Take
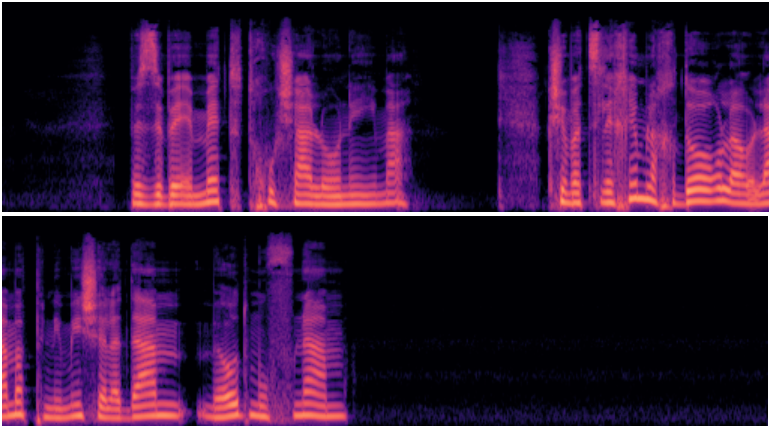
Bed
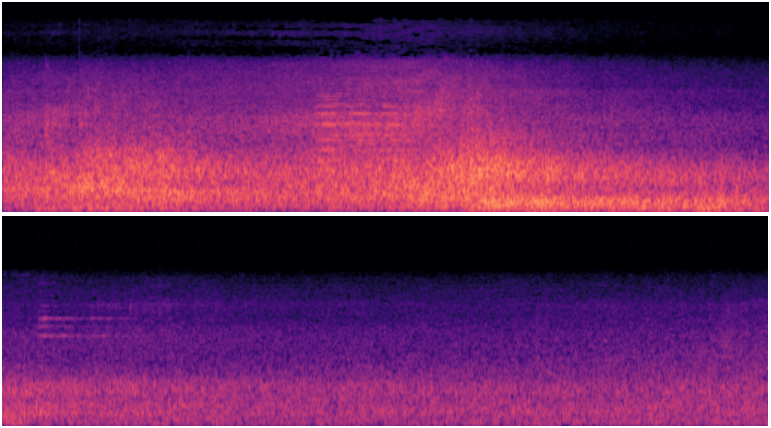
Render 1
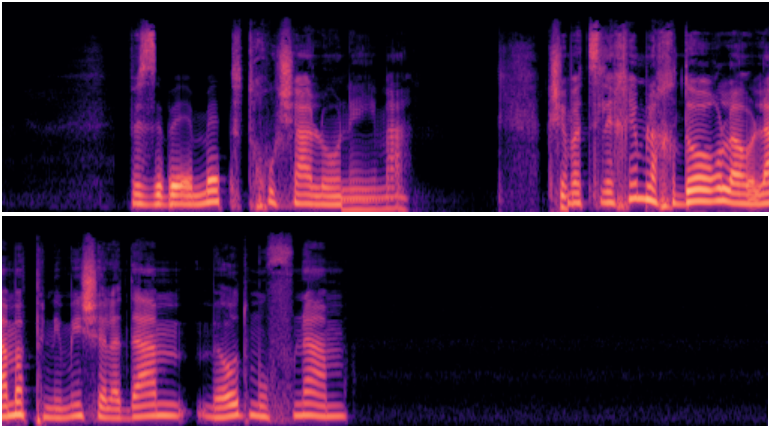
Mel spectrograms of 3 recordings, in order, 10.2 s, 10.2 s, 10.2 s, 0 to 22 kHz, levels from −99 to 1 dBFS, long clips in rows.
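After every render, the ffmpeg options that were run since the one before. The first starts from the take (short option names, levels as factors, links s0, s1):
-filter_complex "[0:a]asplit=3[s0][s1][s2];[s0]afade=t=out:st=1.01:d=0.02[s3];[s1]lowpass=f=610:t=q:w=2.5,afade=t=in:st=1.01:d=0.02,afade=t=out:st=1.54:d=0.02[s4];[s2]afade=t=in:st=1.54:d=0.02[s5];[s3][s4][s5]amix=inputs=3:normalize=0,asettb=1/sr,asplit=3[s6][s7][s8];[s6]atrim=end=2.274[s9];[s7]atrim=start=2.27:end=3.78,asetpts=PTS-STARTPTS,afade=t=in:d=0.004:c=qsin,afade=t=out:st=1.506:d=0.004:c=qsin,aeval=exprs='val(0)*sin(2*PI*110*n/s)':c=same[s10];[s8]atrim=start=3.776[s11];[s9][s10]acrossfade=d=0.004:c1=hsin:c2=qsin[s12];[s12][s11]acrossfade=d=0.004:c1=qsin:c2=hsin,asettb=1/sr,asplit=3[s13][s14][s15];[s13]atrim=end=4.304[s16];[s14]atrim=start=4.3:end=5.41,asetpts=PTS-STARTPTS,afade=t=in:d=0.004:c=qsin,afade=t=out:st=1.106:d=0.004:c=qsin,acontrast=22[s17];[s15]atrim=start=5.406[s18];[s16][s17]acrossfade=d=0.004:c1=hsin:c2=qsin[s19];[s19][s18]acrossfade=d=0.004:c1=qsin:c2=hsin"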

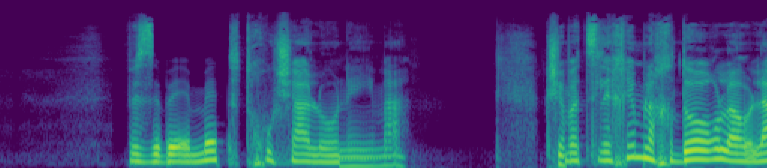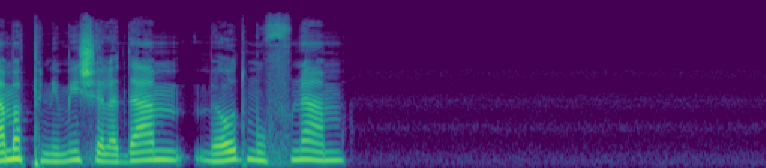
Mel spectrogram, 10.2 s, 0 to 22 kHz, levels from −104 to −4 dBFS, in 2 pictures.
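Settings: -af anull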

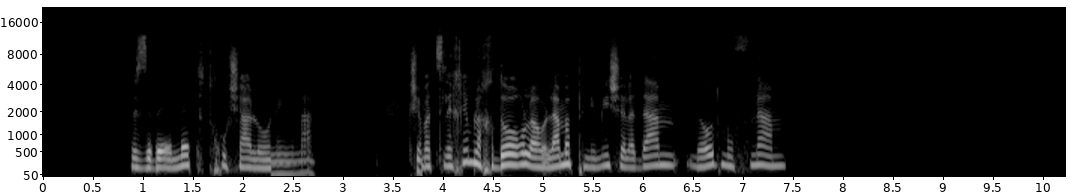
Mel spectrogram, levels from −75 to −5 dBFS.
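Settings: -af "volume=0.299"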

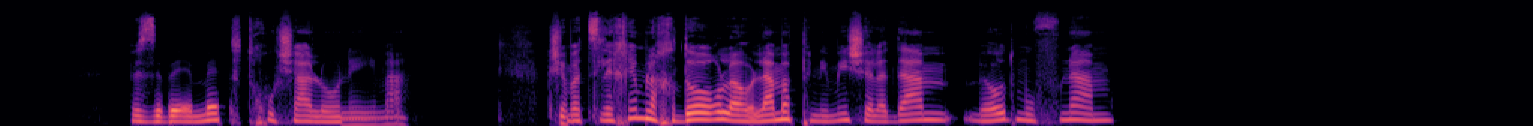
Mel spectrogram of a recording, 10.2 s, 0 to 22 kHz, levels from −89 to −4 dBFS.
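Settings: -af "highpass=57,adynamicequalizer=threshold=0.00355:dfrequency=2100:dqfactor=0.7:tfrequency=2100:tqfactor=0.7:attack=5:release=100:ratio=0.375:range=2.5:mode=boostabove:tftype=highshelf"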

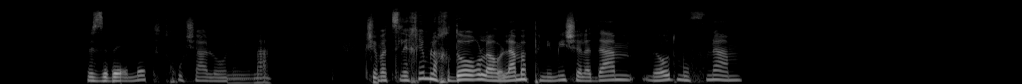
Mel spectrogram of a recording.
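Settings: -filter_complex "[0:a]asplit=3[s0][s1][s2];[s0]atrim=end=1.212[s3];[s1]atrim=start=1.208:end=2.542,asetpts=PTS-STARTPTS,volume=0.398[s4];[s2]atrim=start=2.538[s5];[s3][s4]acrossfade=d=0.004:c1=hsin:c2=hsin[s6];[s6][s5]acrossfade=d=0.004:c1=hsin:c2=hsin"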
